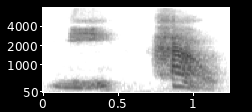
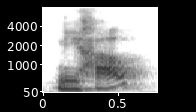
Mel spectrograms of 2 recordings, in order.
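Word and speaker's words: 你好: nice to meet you niow is pretty straightforward to pronounce it sounds like ni how just make sure that keep the knee part high and then go down and pitch on the how give it a try knee how that was great really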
